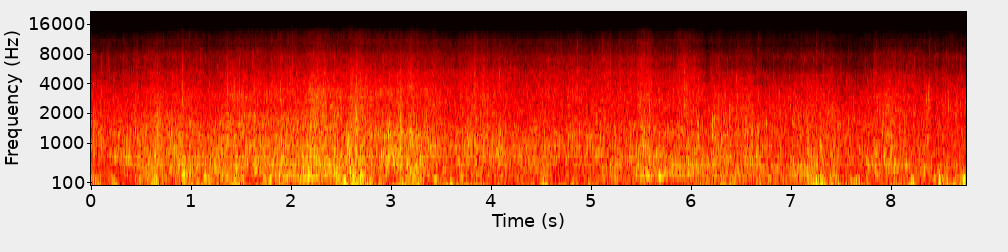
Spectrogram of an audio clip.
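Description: Wind buffeting the microphone over small waves washing and splashing against shoreline rocks, in uneven gusts.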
